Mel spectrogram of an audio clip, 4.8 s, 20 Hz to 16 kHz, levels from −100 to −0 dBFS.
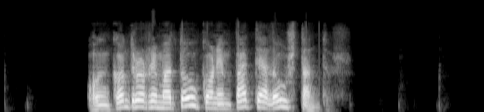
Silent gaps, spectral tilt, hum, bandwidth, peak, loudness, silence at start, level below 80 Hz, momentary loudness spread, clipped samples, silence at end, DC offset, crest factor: none; -9 dB/octave; none; 6 kHz; 0 dBFS; -13 LUFS; 0.9 s; -60 dBFS; 9 LU; under 0.1%; 1.65 s; under 0.1%; 14 dB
